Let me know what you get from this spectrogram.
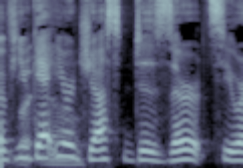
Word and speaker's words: deserts: It is DESERTS, spelled like deserts, but pronounced desserts like a deserter because it's the state of deserving something.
